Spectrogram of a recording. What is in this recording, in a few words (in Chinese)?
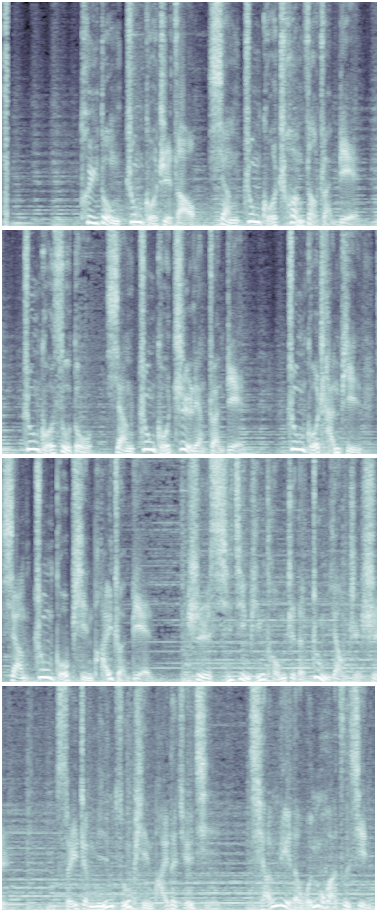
品牌 发布 大气 力度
